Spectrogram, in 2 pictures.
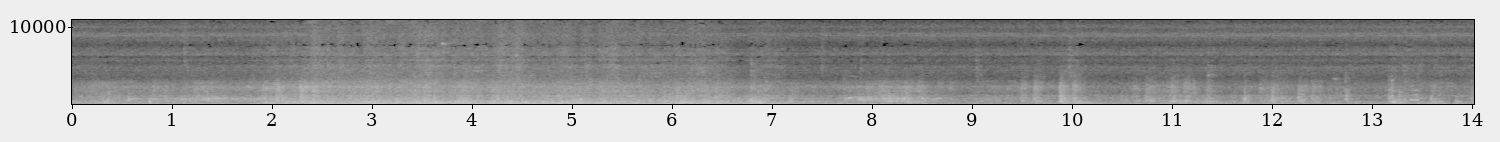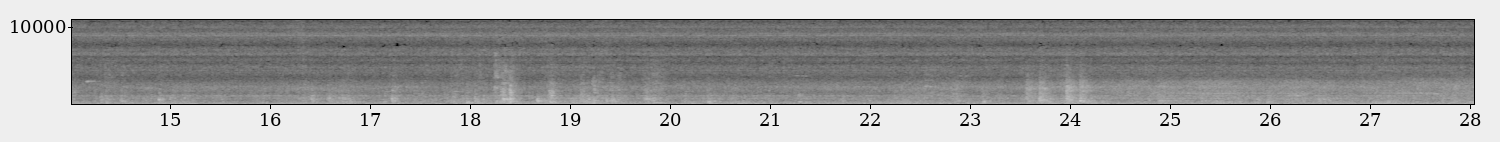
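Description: Running noise of an E257 series 0 electric train at speed, heard inside the carriage against the window glass: a steady low rumble of wheels on rails with scattered clicks over rail joints. The rumble swells louder for several seconds shortly after the start, then settles back.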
